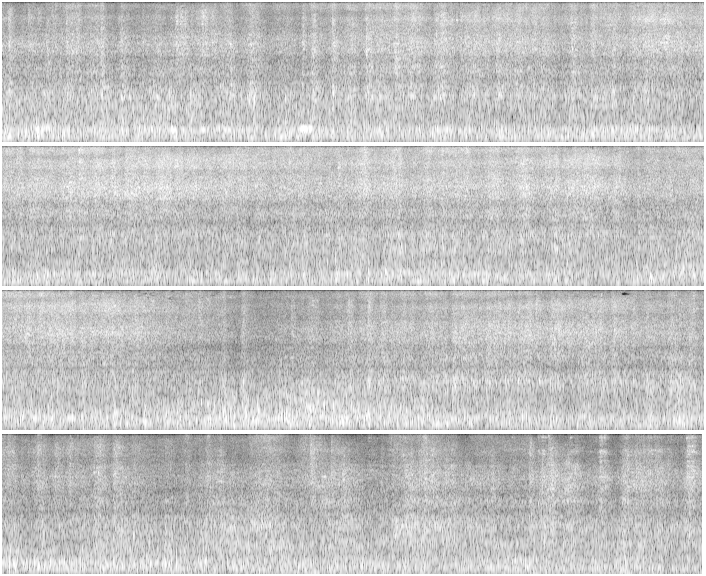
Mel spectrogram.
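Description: Freight train's cars, mostly tank cars, rolling past on steel wheels and rails: a steady, unbroken rumble that neither builds nor fades.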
